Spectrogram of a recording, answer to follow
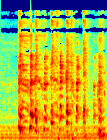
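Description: A woman coughing: a quick string of harsh coughs starting about a third of a second in, from something she breathed in while laughing.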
